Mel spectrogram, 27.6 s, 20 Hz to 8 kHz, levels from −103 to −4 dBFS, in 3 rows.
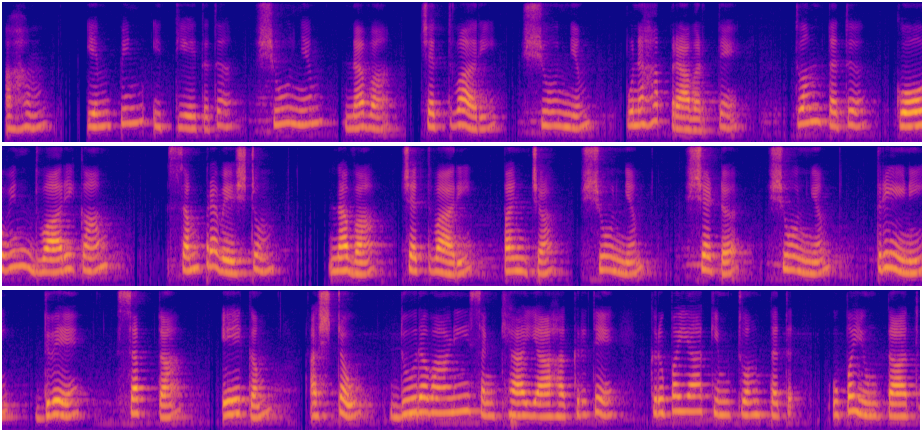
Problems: none marked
